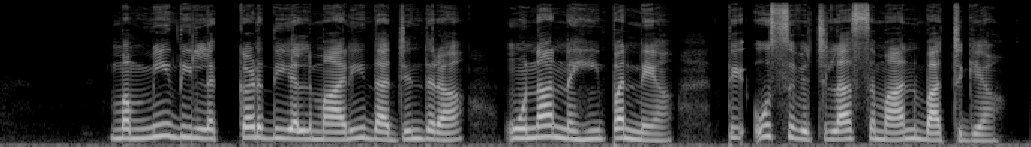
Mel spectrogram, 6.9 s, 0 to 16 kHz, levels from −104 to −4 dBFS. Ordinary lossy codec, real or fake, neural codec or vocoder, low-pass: none; real; none; 14.4 kHz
